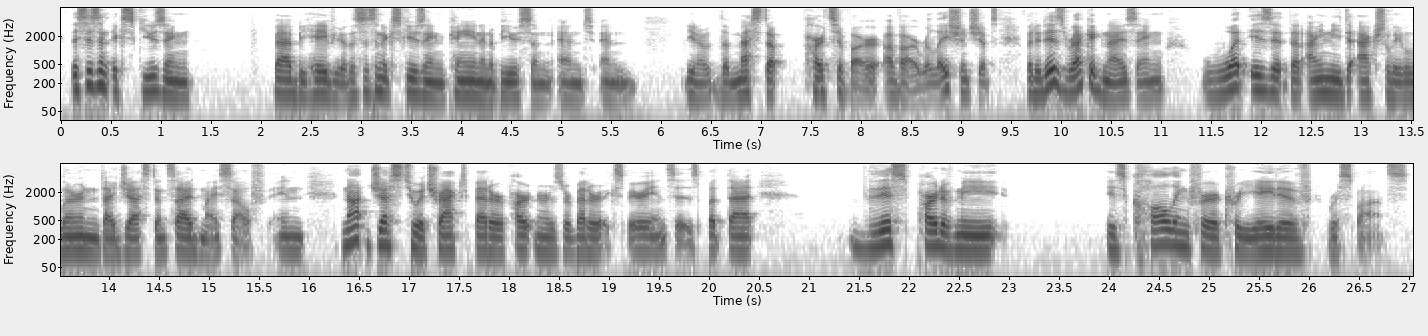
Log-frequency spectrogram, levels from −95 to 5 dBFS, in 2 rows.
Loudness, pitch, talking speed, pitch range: -29 LUFS, 115 Hz, 140 wpm, 110-135 Hz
